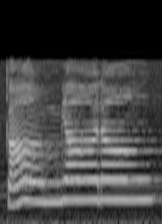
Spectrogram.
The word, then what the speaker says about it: ಕಾಮ್ಯಾನಾಂ: ಮೊದಲು ಶ್ರೀ ಭಗವಾನು ವಾಚ ಕಾಮ್ಯಾನಾಂ ಈ ಶಬ್ದದಲ್ಲಿ ಮೂರು ಅಕ್ಷರಗಳು ದೀರ್ಘ ಕಾಮ್ಯಾನಾಂ ಕರ್ಮಣಾನ್ಯಾಸಂ ಮೊದಲನೇ ಚರಣದಲ್ಲಿ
